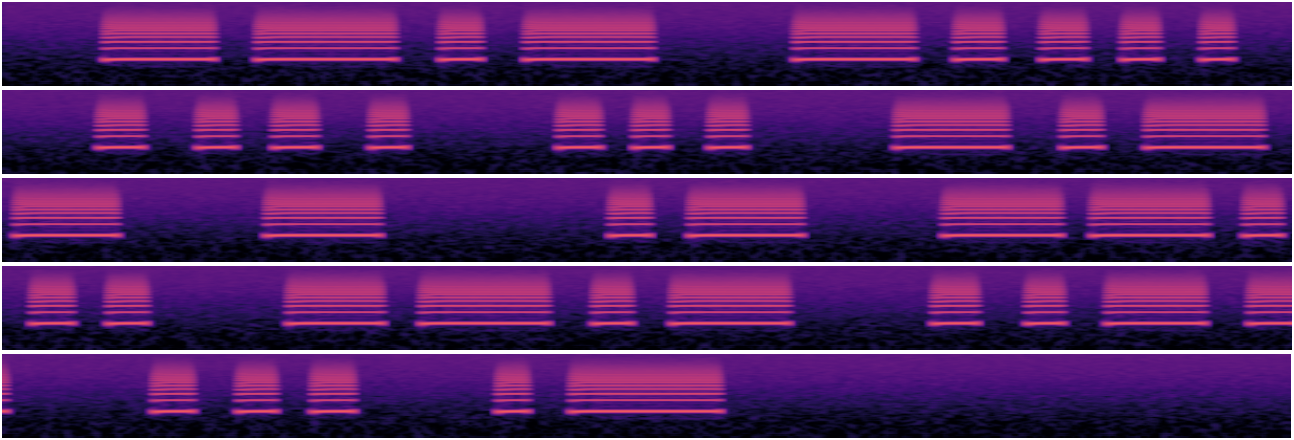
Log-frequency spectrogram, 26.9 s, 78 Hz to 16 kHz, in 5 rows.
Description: Morse code, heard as a horn, hand-sent with a straight key, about 7 wpm. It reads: Q6HSYT A7QFSA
